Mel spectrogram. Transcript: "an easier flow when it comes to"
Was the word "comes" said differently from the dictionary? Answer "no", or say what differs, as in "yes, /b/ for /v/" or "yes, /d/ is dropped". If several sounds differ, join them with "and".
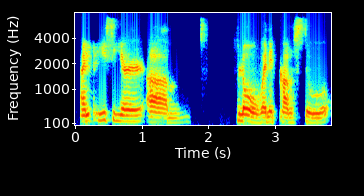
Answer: yes, /s/ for /z/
